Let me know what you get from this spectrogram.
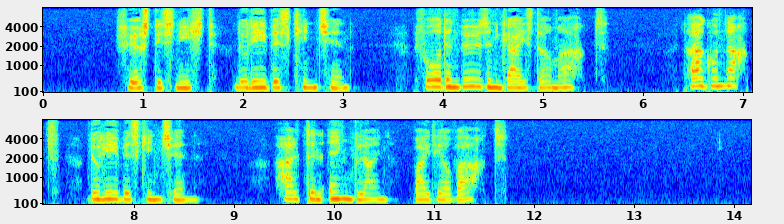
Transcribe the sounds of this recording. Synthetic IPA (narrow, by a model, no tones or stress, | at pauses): fʏɐʃtɪçnɪçt | d̥uːliːbəskʰɪnçən | fɔːɐdeːnbøːzənɡaɪstɐmaχt | tʰaːɡʊntnaχt | d̥uːliːbəskʰɪnçən | haltənʔɛŋɡlaɪn | b̥aɪdiːɐvaʁt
